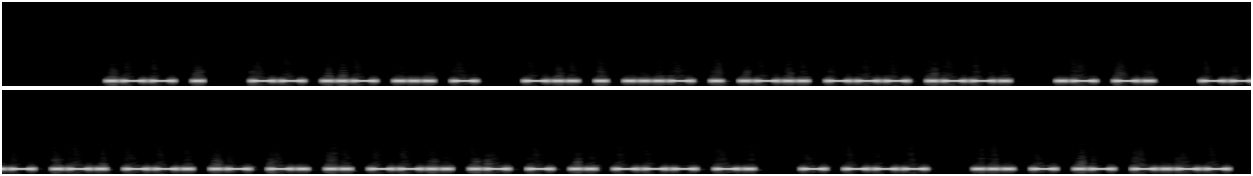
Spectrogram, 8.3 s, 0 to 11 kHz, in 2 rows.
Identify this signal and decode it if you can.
Morse code, heard as a keyed tone, about 50 wpm, 700 Hz. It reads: WE MUST DEVELOP AN ORGANIZATION TO STAY
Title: Sentences from Top 1000 Words - Review Part 5 - 50wpm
